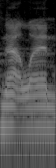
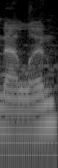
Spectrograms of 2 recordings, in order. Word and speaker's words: Natlan: Also, why does he pronounce Natlan Natlin?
